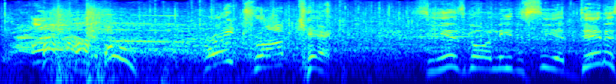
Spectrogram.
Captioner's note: crowd cheering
